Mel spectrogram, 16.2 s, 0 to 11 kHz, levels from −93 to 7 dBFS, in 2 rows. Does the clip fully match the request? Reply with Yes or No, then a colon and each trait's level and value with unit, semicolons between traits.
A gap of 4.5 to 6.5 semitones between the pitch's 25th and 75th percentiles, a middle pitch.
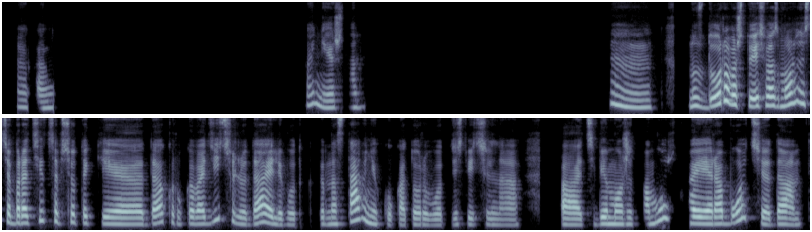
No: average, 5.0 semitones; high, 200 Hz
